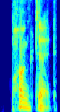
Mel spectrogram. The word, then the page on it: punctate: American English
